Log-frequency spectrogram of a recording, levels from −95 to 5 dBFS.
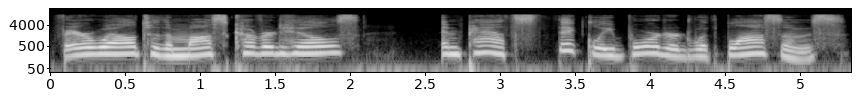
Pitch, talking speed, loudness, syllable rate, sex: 215 Hz, 135 wpm, -16 LUFS, 4.4 syllables/s, female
